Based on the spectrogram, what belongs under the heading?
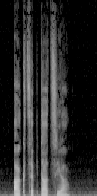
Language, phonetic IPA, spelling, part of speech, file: Polish, [ˌakt͡sɛpˈtat͡sʲja], akceptacja, noun, Pl-akceptacja.ogg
